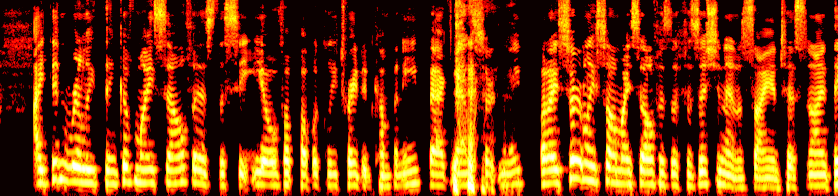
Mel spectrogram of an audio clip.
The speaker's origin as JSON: {"language": "English", "town": "Evanston", "region": "Illinois", "country": "United States", "tie": "born there", "said": "I was born in Evanston, Illinois."}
